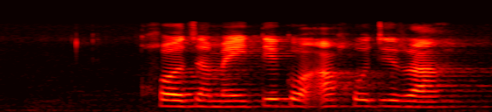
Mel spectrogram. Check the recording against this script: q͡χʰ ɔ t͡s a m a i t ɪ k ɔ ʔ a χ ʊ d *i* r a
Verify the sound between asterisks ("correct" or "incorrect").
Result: correct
